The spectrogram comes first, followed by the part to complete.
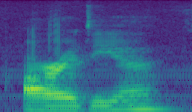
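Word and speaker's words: Aradia: time pronouncing her name I usually say aridia but it's more like aridia and this is the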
